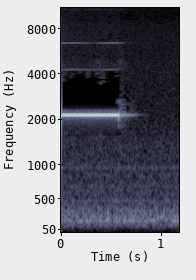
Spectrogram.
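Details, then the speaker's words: An AED is opened and switched on during a CPR training demonstration: a single steady high-pitched electronic beep about half a second long, then quiet room sound. AED power-on beep. "the first step is open the aed power on the aed"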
